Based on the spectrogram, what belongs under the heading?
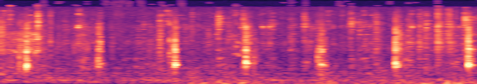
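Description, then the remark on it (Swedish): Hooves of horses pulling a carriage through a forest clip-clop on hard ground in a steady, even rhythm, about seven sharp knocks over a couple of seconds, heard alone at a moderate level with no talking. “Flera personer ska också ha sett en vagn som körs fram av hästar och hört ljudet av klapprade hovar mot marken.”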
